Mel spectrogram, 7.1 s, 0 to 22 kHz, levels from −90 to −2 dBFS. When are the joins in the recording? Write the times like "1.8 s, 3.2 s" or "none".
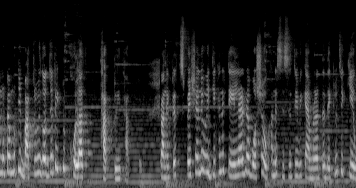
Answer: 3.1 s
